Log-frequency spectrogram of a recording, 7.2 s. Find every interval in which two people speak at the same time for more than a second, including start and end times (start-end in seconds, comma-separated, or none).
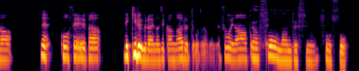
none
